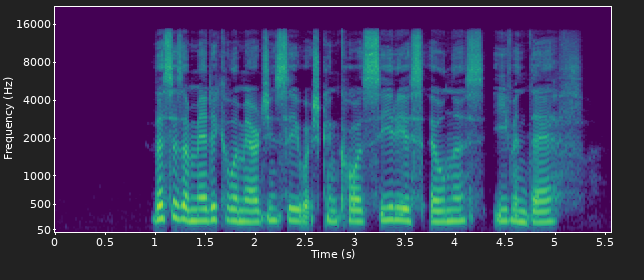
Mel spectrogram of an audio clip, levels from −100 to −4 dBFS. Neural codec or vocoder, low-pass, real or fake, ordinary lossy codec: none; 14.4 kHz; real; none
